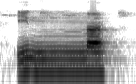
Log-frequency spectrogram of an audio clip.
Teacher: Ada nun tasdid di sini, hukumnya dibaca gunnah, cara membacanya yaitu didengungkan.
